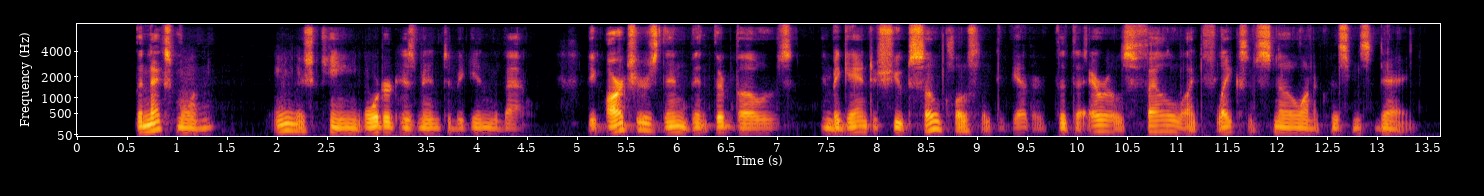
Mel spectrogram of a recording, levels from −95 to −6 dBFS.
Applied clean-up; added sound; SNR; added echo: neural mask model DeepFilterNet 3.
